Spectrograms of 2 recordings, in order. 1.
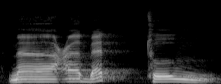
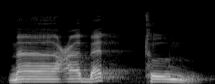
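Dal harfi t sesine karışır. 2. Dal harfi t sesine karışır.

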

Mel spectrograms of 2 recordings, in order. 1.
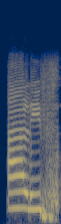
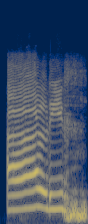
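Kata alif dibaca pendek dan langsung. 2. Kata alif dibaca panjang dengan nada diayun. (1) "tapi langsung sebutkan alif" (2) "maka jangan alif"

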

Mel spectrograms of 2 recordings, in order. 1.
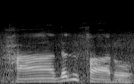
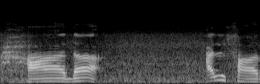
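hadha வும் al உம் சேர்ந்து ஒரே சொல்லாகும், hadhal. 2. hadha வும் al உம் தனித்தனியாக சொல்லப்படும், உயிர் இருக்கும். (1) "சேர்த்து நம்ம அழுத்தி என்ன செய்யணும், சொல்லணும்" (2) "ஹாதா அல் ஃபாரூ அப்படின்னு வாசிக்கூடாது"

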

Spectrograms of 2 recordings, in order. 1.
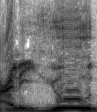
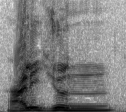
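Kelime kısa -u ile bitiyor, n yok. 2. Kelime -un ile bitiyor, n'li. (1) "Burada Aliyu diyorum tek ötreyle" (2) "ya'dan sonra gelmiyorsa çift ötreyle yazılır"

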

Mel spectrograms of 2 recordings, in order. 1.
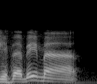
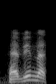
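الحركة بعد الميم ممدودة وطويلة. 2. الحركة بعد الميم قصيرة.

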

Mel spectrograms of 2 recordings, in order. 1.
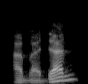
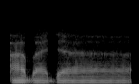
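Kata ini berakhir dengan bunyi sengau 'an'. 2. Kata ini berakhir dengan 'a' panjang yang terbuka. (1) "Ini tulisannya" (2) "jika dihentikan dibacanya abada"

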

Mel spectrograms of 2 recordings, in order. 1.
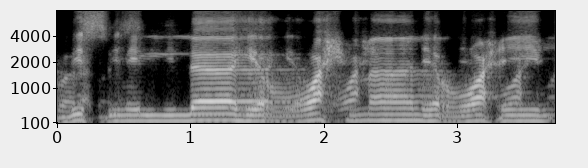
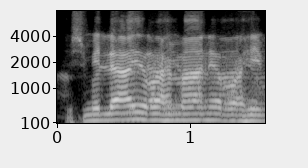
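ഇരട്ടിച്ച അക്ഷരങ്ങൾ നീട്ടിയും ഉറപ്പോടെയും ആണ് ഓതുന്നത്. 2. ഇരട്ടിച്ച അക്ഷരങ്ങൾ ചെറുതായും ലഘുവായും ആണ് ഓതുന്നത്. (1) "ഇങ്ങനെ ശബ്ദുകൾ സൂക്ഷിച്ചു ഓതണം" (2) "പോരാ"

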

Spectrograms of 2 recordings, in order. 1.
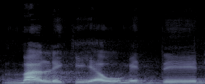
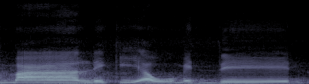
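Vokal pertama 'ma' dibaca pendek. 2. Vokal pertama 'ma' dibaca panjang. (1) "ma-nya dibaca pendek, disebut wajah hadf" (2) "ma-nya dibaca satu alif. Ini disebut wajah isbat"

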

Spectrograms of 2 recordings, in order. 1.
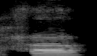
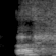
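В горловом звуке только слабое, мягкое трение. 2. Горловой звук сильно сужен и резкий. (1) "А говорим ха, ха, да, то есть немножко там идет такое трение" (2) "мы не говорим ха, например, ах, ах, да, то есть такой звук уже будет, ну, неестественный"

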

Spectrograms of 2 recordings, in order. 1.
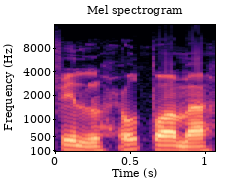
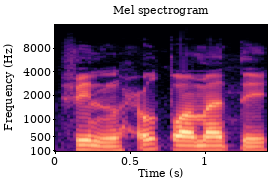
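শেষে স্বরধ্বনি নেই। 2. শেষে স্বরধ্বনি আছে।

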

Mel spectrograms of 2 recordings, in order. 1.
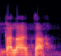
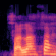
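Konsonannya keras, bunyi t. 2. Konsonannya lembut, seperti bunyi s.

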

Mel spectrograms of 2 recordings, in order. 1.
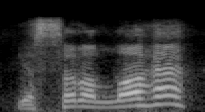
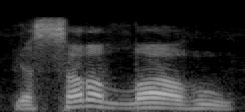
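ينتهي 'Allah' بدون حركة u. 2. ينتهي 'Allah' بحركة u. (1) "يسر الله خطأ" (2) "إذا أضع هنا ضم يسر الله"

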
